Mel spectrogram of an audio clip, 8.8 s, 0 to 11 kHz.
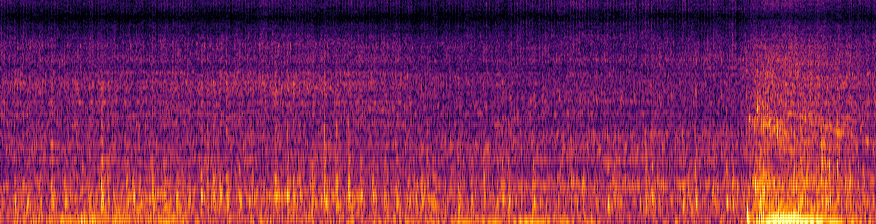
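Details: VAZ 2110 8-valve engine: uneven knocking rides over a lumpy idle, roughly three a second, then a short rev; engine knock, cause unclear.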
